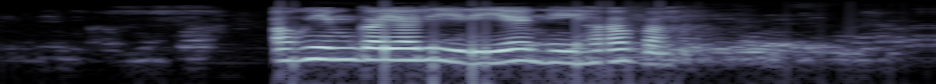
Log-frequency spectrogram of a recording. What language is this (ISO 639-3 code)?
kin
